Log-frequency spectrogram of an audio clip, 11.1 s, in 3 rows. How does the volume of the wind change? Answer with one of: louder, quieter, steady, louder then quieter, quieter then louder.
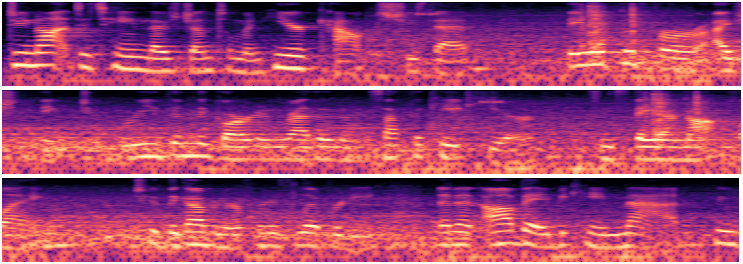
louder.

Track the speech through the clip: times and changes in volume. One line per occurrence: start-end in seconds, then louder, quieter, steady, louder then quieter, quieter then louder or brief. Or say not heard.
0.0-11.0 steady.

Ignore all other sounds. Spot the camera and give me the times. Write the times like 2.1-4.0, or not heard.
1.8-3.5, 5.8-7.5.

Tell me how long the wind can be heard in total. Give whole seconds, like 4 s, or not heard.
11 s.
